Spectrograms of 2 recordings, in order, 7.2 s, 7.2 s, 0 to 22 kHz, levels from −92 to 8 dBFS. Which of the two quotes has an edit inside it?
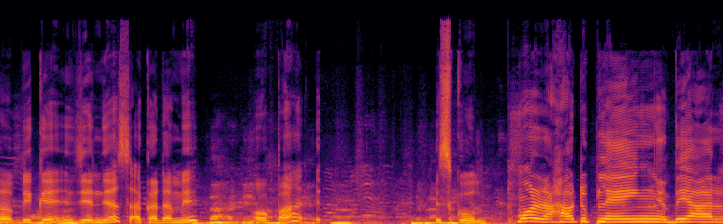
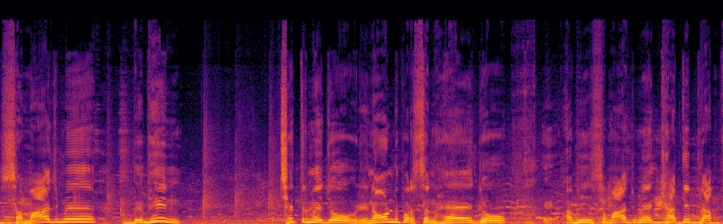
first; 1 cut; at 5.1 s

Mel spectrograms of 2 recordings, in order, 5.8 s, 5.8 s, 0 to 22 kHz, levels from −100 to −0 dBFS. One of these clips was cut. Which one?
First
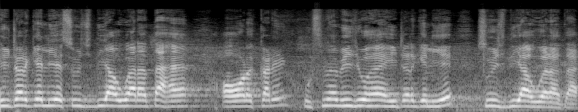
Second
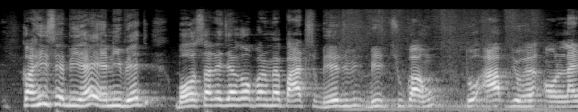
first; 1 cut; at 2.8 s

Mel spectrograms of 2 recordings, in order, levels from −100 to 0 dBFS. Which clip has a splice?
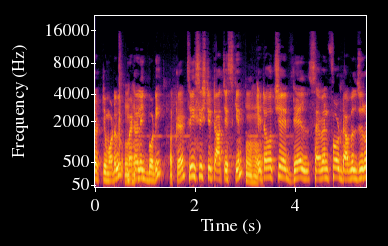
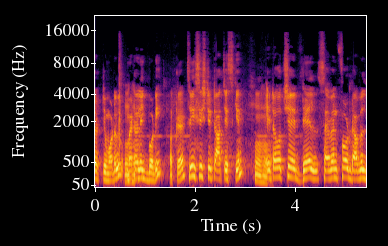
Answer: first; 1 cut; at 3.0 s

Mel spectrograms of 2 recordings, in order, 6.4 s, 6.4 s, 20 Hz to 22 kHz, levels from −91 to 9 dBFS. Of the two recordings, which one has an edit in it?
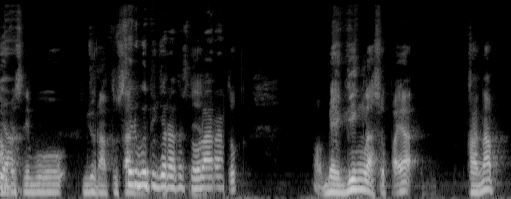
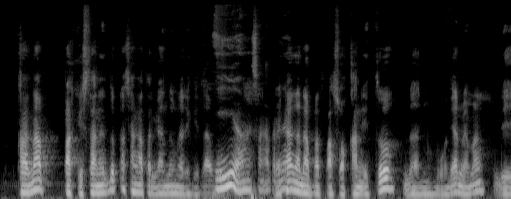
first; 1 cut; at 2.8 s

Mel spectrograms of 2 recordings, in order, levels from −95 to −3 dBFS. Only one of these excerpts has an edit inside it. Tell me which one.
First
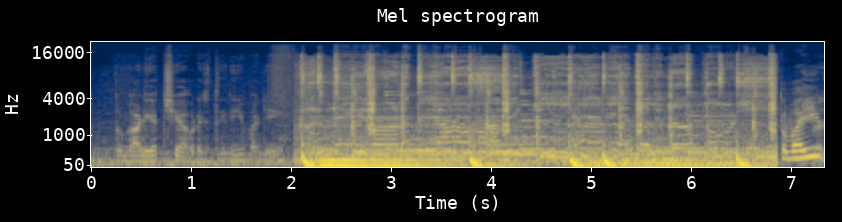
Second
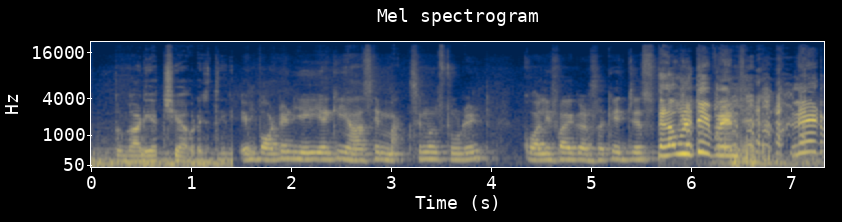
second; 2 cuts; at 1.3 s, 5.6 s

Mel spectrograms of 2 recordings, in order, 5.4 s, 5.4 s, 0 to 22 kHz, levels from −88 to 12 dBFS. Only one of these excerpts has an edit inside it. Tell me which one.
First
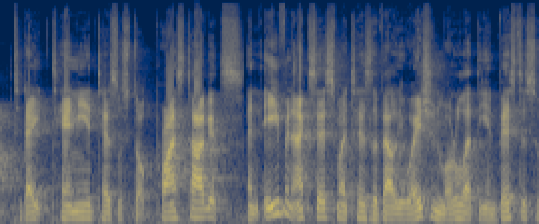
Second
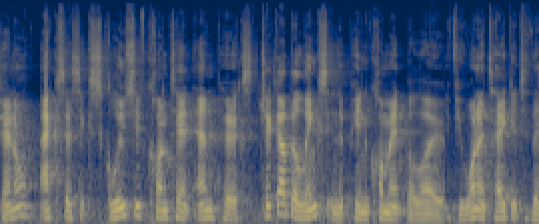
second; 2 cuts; at 2.5 s, 4.5 s

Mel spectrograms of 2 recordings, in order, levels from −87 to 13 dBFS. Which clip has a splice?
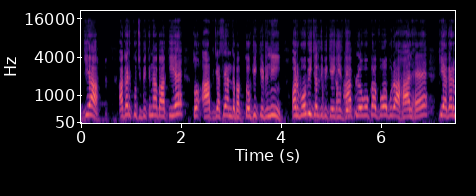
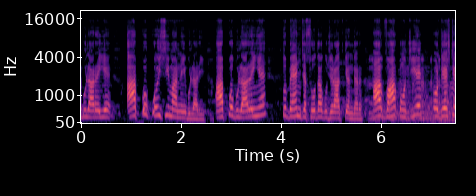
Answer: first; 1 cut; at 5.3 s

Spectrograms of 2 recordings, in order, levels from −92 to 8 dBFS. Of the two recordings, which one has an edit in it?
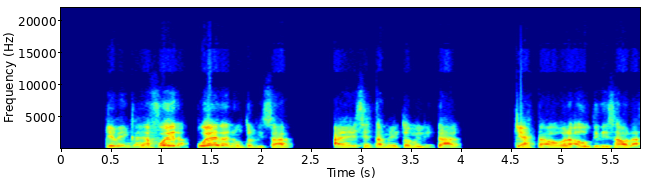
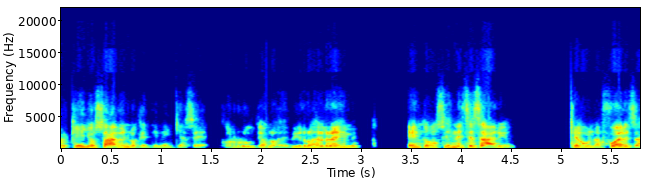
second; 1 cut; at 1.8 s

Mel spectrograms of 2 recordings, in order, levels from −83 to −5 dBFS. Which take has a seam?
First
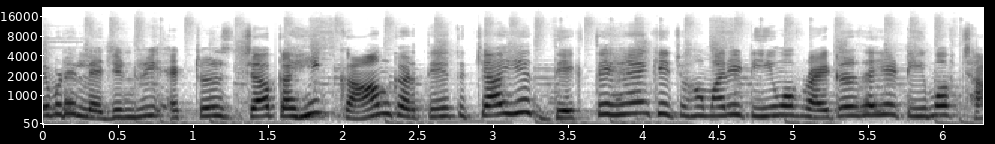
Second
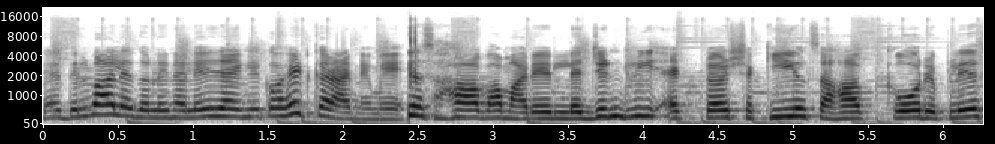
second; 1 cut; at 2.4 s

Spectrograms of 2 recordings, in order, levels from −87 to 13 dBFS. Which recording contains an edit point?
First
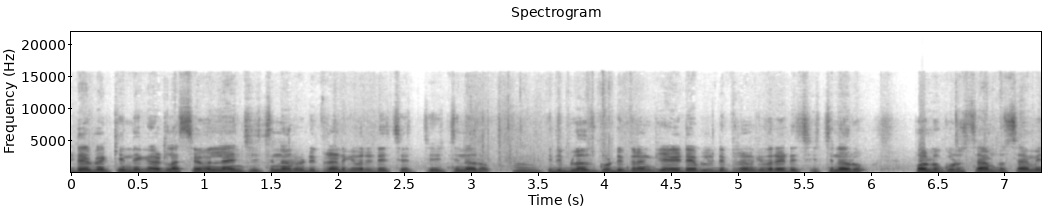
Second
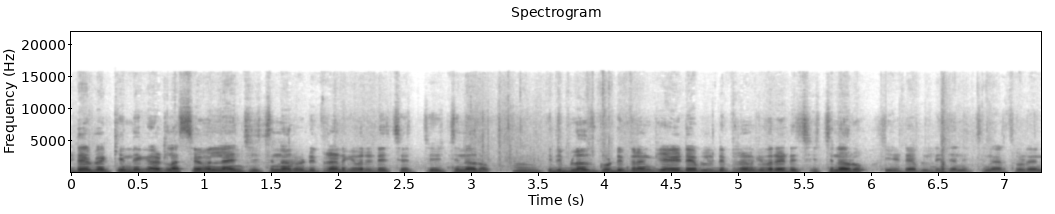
second; 1 cut; at 6.1 s

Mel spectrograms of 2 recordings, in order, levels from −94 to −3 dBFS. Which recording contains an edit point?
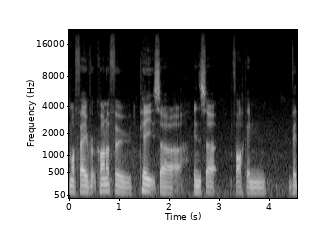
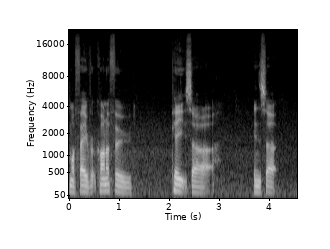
first; 3 cuts; at 1.3 s, 2.3 s, 3.1 s

